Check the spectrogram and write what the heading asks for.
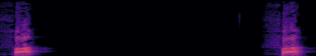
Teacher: fa is made by pressing the lower lip lightly against the upper front teeth, a matter that obstructs the air partially, causing friction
